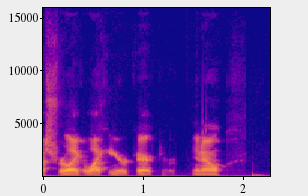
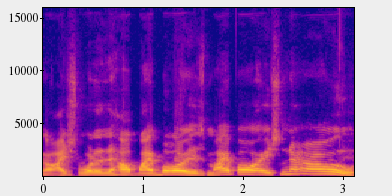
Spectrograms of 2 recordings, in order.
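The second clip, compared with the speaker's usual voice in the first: put-on scream, higher, louder, slower; 8 semitones higher, 5 dB louder than usual. Imagining a darker movie ending, doing a Wanda screaming impression. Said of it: "getting her soul dragged down to hell and was screaming".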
